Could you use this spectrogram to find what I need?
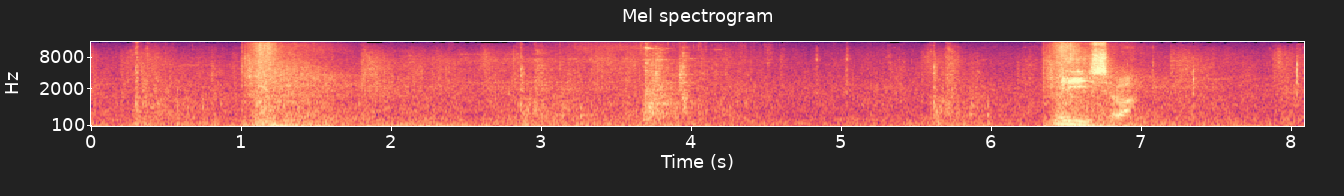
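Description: Heavy weapon blows strike with loud thuds and clangs.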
